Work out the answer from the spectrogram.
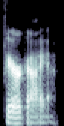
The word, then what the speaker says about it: Feragaia: and it will take you right to far faraya I said it right right faraya and um you did like yeah it's been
